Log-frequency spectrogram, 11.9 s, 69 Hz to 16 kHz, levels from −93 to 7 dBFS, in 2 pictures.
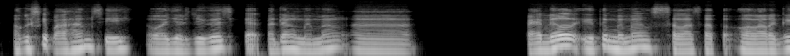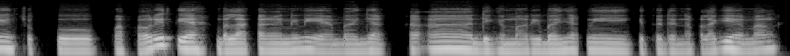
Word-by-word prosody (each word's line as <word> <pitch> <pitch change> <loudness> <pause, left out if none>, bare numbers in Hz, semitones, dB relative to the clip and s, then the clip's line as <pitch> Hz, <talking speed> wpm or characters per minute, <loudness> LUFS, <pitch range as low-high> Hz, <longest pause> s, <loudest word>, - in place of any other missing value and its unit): Aku 145 - 0
sih 140 - -2
paham 140 +6 +1
sih, 140 -2 -1 0.2
wajar 125 -1 -2
juga 130 +5 +2
sih, 150 - -11 0.2
kadang 140 +4 0
memang, 135 +6 -2
eee, 120 -2 -5 0.9
padel 155 +9 +5
itu 130 +2 -1
memang 150 +4 +3
salah 120 -5 -3
satu 125 0 -6
olahraga 125 +2 0
yang 145 - +4
cukup 125 0 -1
favorit 130 +10 +2
ya, 135 -4 +5
belakangan 125 0 +1
ini 130 -2 0
ya, 115 - -5
banyak 115 +1 -2 0.2
heeh, 145 +2 +3
digemari 120 -1 -1
banyak 125 +2 +1
nih, 125 -3 0
gitu, 120 0 -7
dan 120 -1 -5
apalagi 125 +5 +1
memang 130 +3 -2
125 Hz, 160 wpm, -24 LUFS, 120-140 Hz, 0.9 s, padel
